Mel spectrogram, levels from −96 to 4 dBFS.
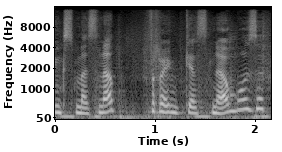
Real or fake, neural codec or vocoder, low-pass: fake; autoencoder, 48 kHz, 32 numbers a frame, DAC-VAE, trained on Japanese speech; 14.4 kHz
